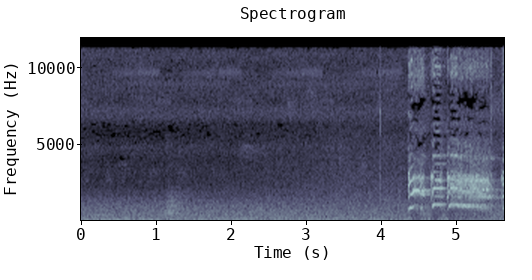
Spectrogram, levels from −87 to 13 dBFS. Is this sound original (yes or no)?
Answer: yes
